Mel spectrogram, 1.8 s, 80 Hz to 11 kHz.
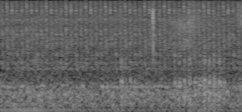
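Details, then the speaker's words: Alfa Romeo Giulietta 1.4 T-Jet, cold engine on fast idle during a PCV valve test; steady raised idle with an even whirr and light valve tick, no misses; oil filler cap very slightly sucked in; normal. "et là on est motor froid ralenti accéléré et là le bouchon il est très légèrement inspiré mais vraiment très légèrement"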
